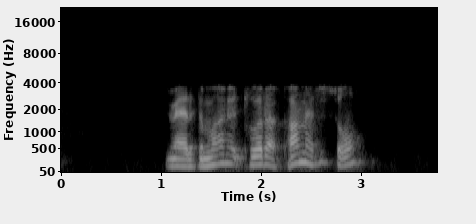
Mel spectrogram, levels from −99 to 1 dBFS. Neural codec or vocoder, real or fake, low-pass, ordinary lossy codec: codec, 24 kHz, 1 kbps, SNAC; fake; 3.6 kHz; Opus, 32 kbps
